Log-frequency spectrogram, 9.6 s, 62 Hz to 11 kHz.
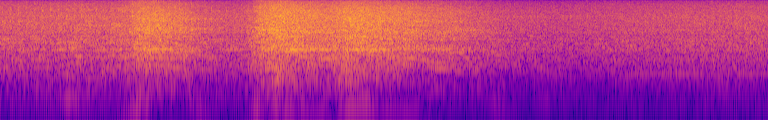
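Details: Late-90s Ford Escort 1.6 16V fuel-injected petrol, long parked, cold start; a few throttle blips then a smooth, even idle with no knocks, misses or rattles, runs nicely.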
